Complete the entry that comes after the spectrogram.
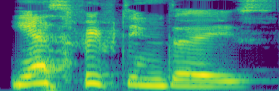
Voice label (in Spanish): Voice Acting es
